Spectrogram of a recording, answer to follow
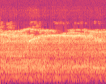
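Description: Steady hiss of an old off-air radio recording, with faint wavering whistles on top. No music or voice is left.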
